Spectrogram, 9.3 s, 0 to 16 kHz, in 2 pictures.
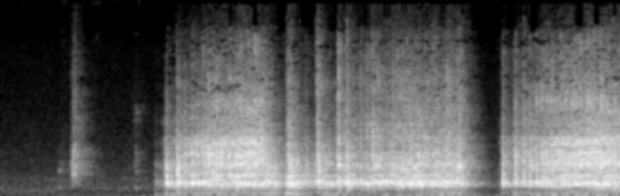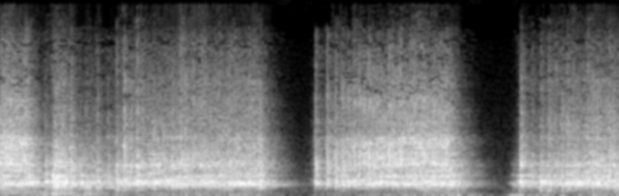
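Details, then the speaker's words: Rastar 1/24 RC Mini Cooper (27 MHz): rapid ratchety clicking throughout the run, stopping with the motor; a tooth is missing from a gearbox gear, found in the white grease. "it's still making the clicking noise it was making before I took it apart I didn't film it before I took it apart but it was making that noise I didn't notice any broken gears that's annoying there we are that's the tooth that's missing"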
